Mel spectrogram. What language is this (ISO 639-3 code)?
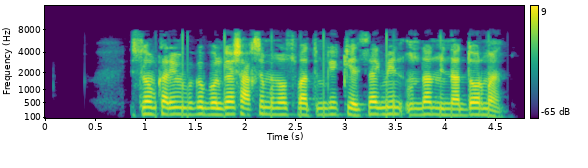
uzb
